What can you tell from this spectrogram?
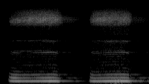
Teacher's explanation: Dia punya sifat sofir seperti bersiul. Z, z. Nah, jadi ada suara seperti itu.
